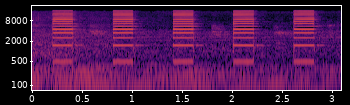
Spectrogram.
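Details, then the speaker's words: Dell Inspiron 5520 laptop (LA-141P Rev 1.0 board) powering on with five evenly spaced beeps, the five-beep POST code for an RTC/CMOS battery area fault; CMOS battery to be checked. "आप आमतौर पर 5 beep RTC block त्रुटि करते हैं सबसे पहले मैं देखने के लिए जांच करूंगा क्या इस मशीन में अभी भी cmos की बैटरी है, दोस्तों, आमतौर पर 5 बीप की त्रुटि है, यह rtc एरिया है।"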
